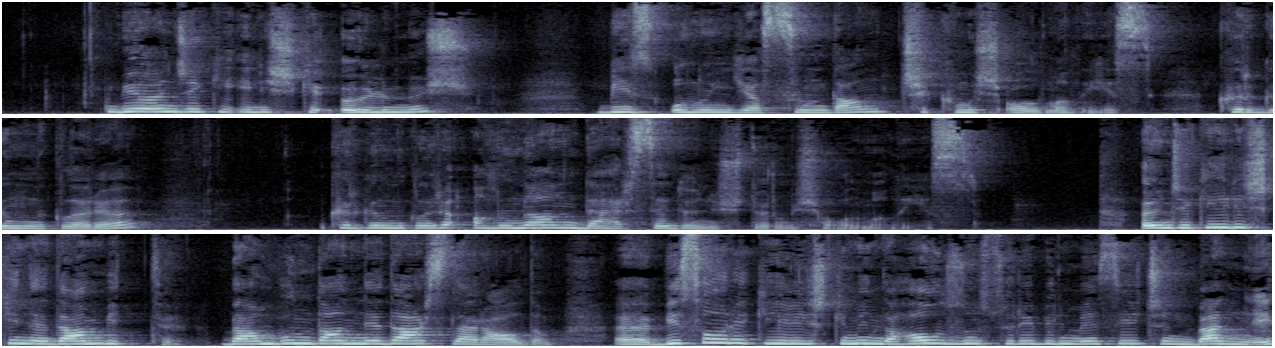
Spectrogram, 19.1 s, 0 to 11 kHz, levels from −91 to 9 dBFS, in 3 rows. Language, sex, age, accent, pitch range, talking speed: Turkish, female, 40-59, native, 205-270 Hz, 105 wpm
